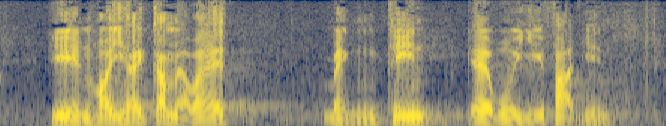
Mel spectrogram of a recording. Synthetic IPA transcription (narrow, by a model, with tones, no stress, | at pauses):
jiː˨˧jyː˨˩nɦɔː˨˥jiː˧˥ɦɐ˨˦jkɐ˥mjɐ˨t̚waː˨˩t͡sɛ˨˥ | mɪ˨˩ŋt̪ʰiː˥nkɛː˧wuː˨jjiː˨˧fa̰ː˧t̚jiː˨˩n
